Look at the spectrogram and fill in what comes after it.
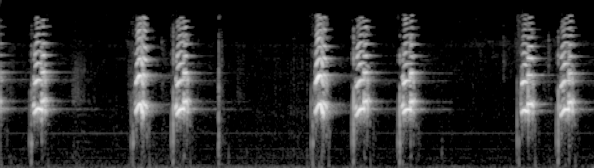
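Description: Toucan calling: a run of short, pitched calls in groups of two or three, about half a second apart, with pauses of a second or so between groups.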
